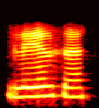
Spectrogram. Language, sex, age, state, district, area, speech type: Telugu, female, 30-45, Andhra Pradesh, Vizianagaram, rural, conversation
